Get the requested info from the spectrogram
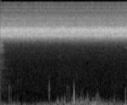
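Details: Cicada, called kuliglig locally, heard beside a country road in Pangasinan: a continuous shrill buzzing drone dominates, with low thumps and faint clicks underneath.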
